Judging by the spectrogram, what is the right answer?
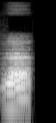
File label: VOICEFX ELCTR 140; Techno2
